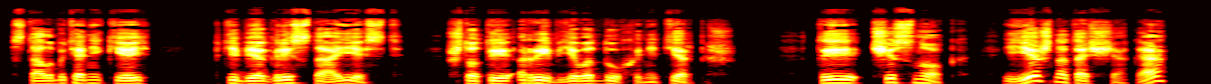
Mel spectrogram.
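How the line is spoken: Calm, thoughtful. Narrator (Russian): раздумчиво, спокойно говорил

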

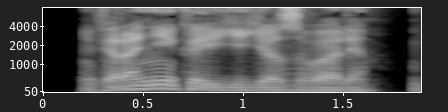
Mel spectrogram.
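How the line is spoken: Gruff mutter. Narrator (Russian): буркнул Андрей

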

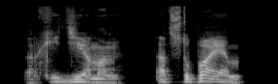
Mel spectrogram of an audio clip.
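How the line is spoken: Strained choked voice. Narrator (Russian): сдавленным голосом произнес

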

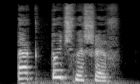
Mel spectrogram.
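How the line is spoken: Laughing. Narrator (Russian): рассмеялся Стив

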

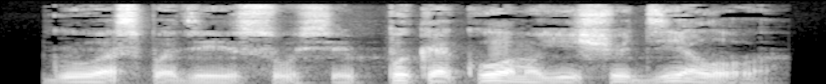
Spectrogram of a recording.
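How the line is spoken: Suffering groan. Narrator (Russian): страдальчески простонал Керн

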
